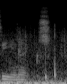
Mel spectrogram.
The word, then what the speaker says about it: Enix: Because it's Square Enix is the name, it's pronounced Enix.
